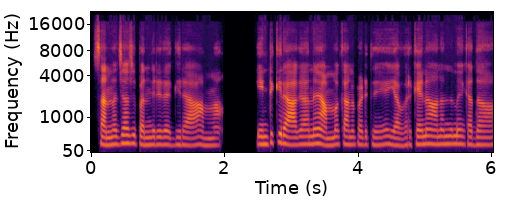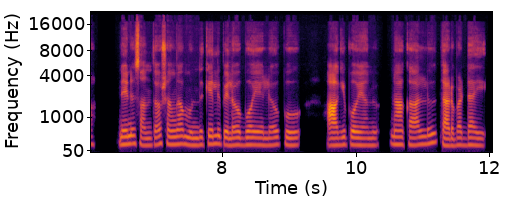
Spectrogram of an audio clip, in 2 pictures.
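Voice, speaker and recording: A woman narrating a family story in a measured, even storytelling voice. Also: lowish voice, clean tone, no echo, studio quality. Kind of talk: scripted narration.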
